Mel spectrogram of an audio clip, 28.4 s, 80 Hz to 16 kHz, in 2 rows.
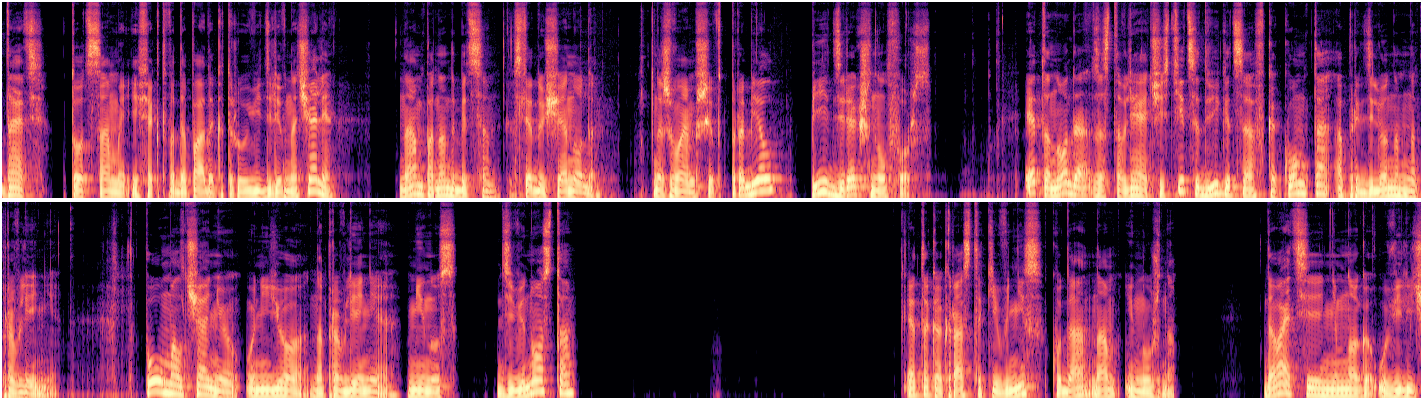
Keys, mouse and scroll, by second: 6.2 space, 7.9-9.2 typing, 9.7 Return, 21.1 space, 24.2 space.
